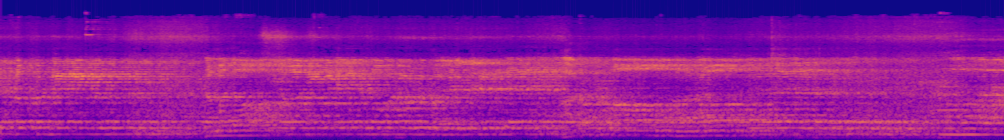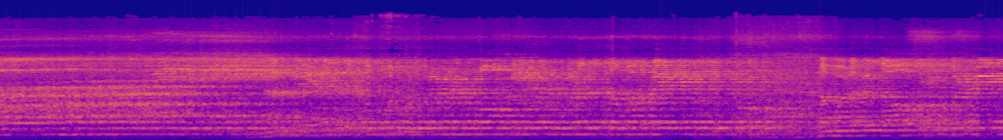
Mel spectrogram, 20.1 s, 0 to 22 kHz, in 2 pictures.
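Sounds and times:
voices singing chant: 0:05.5 - 0:15.1.

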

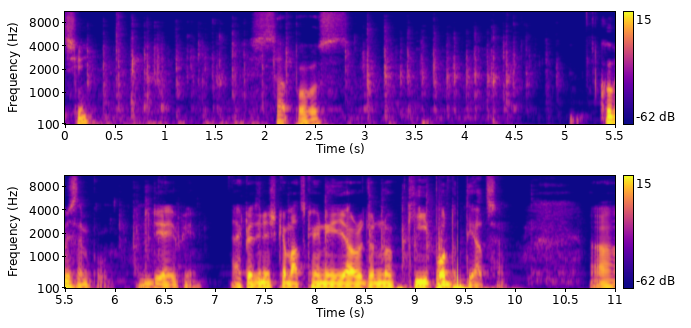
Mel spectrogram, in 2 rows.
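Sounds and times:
computer keyboard typing: 0:00.0 - 0:05.1, 0:05.8 - 0:09.8.

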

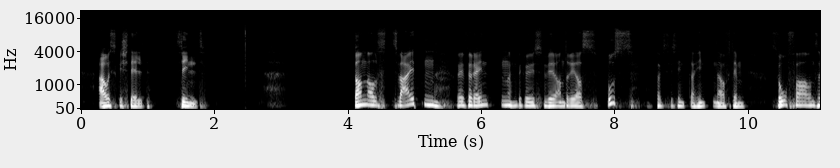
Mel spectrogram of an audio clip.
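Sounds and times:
mouth click: 0:02.4 - 0:02.6
soft breath: 0:02.7 - 0:03.2, 0:10.0 - 0:10.4
person speaking: 0:04.1 - 0:11.0.

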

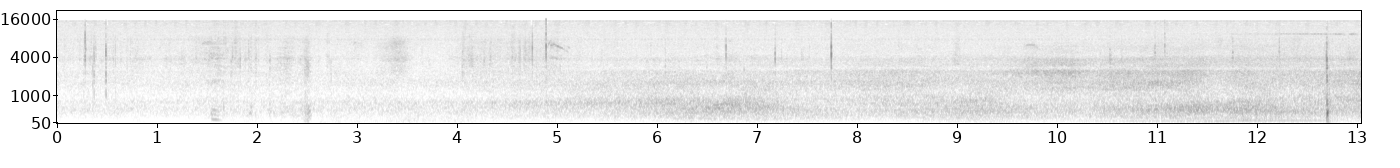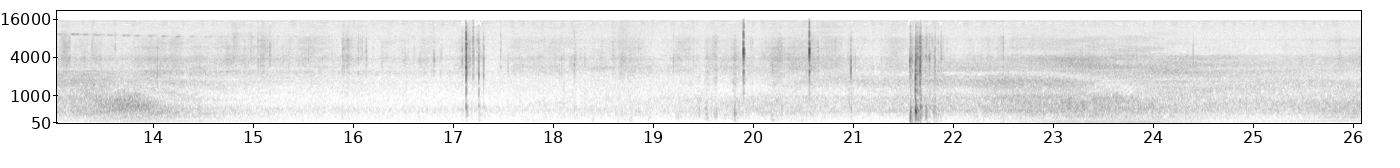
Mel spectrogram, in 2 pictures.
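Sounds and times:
highway traffic passing: 0:03.0 - 0:16.6, 0:17.6 - 0:26.0.

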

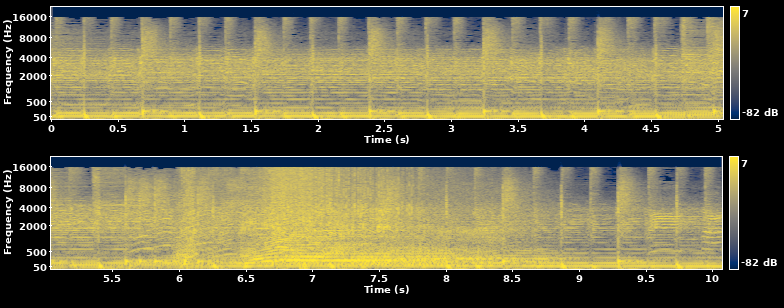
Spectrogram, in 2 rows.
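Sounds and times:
rock music: 0:00.0 - 0:10.0
motocross bikes accelerating: 0:05.4 - 0:09.2.

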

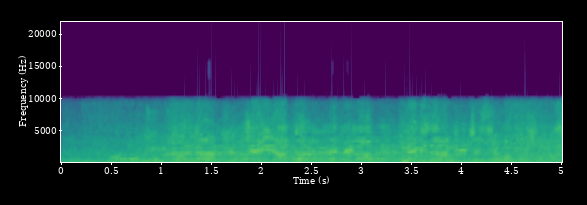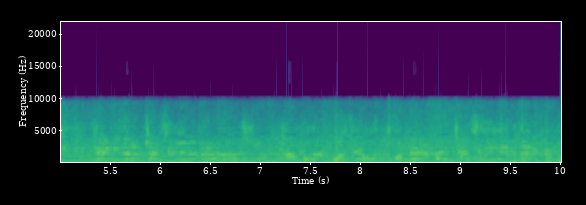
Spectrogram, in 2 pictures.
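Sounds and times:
steady low drone: 0:00.0 - 0:10.0
overlapping voices: 0:00.4 - 0:10.0.

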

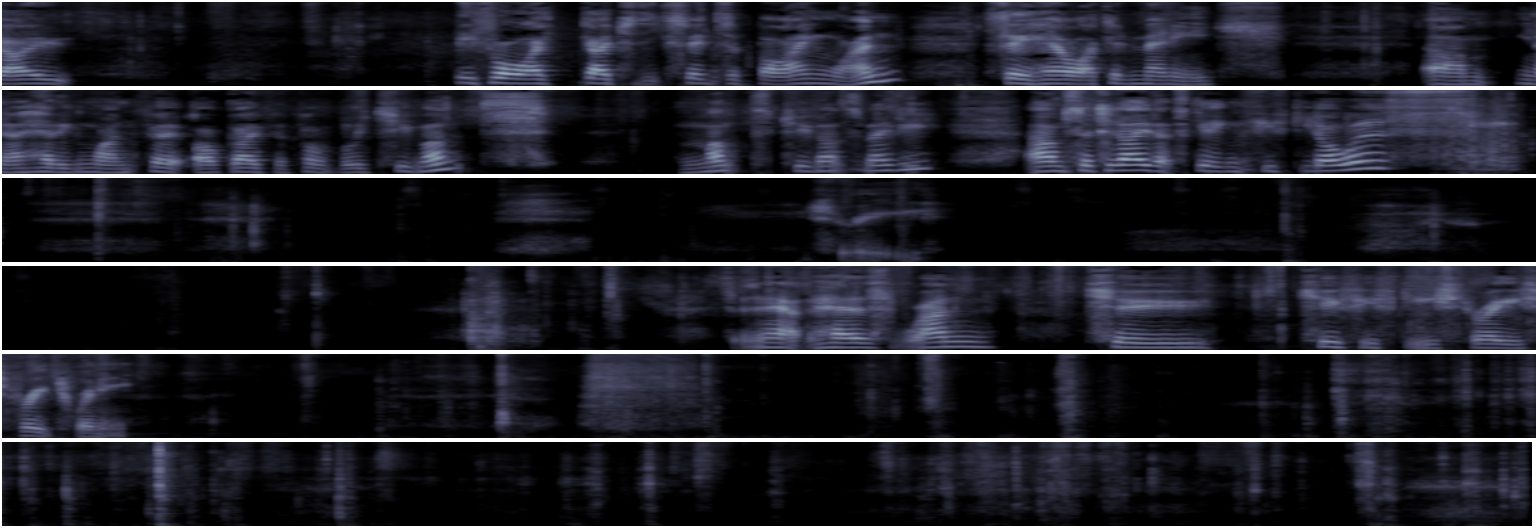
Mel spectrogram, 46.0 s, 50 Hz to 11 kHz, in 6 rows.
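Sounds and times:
plastic sleeves crinkling: 0:37.3 - 0:46.0.

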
